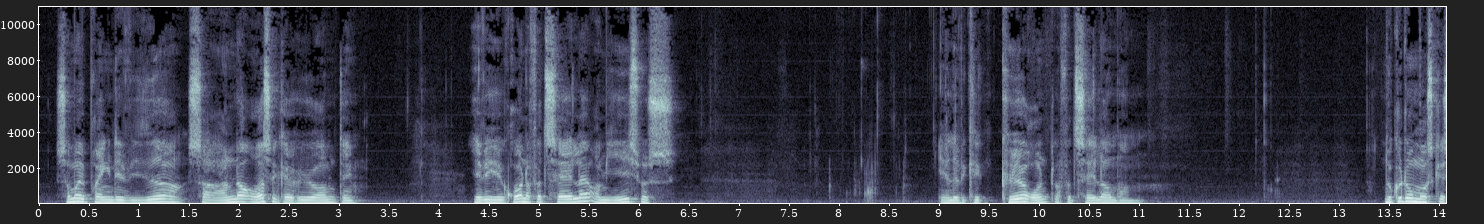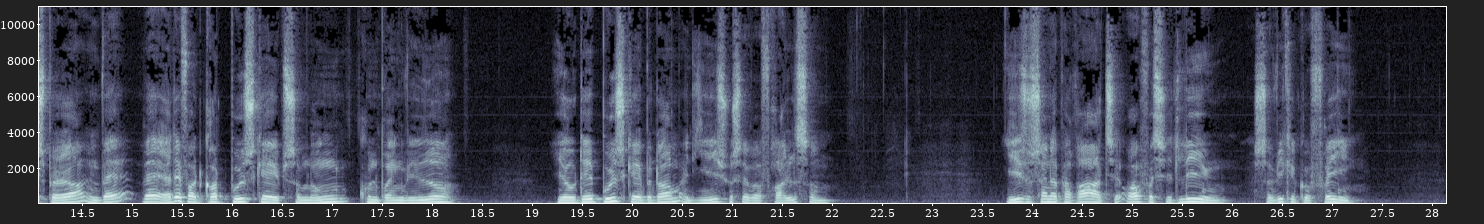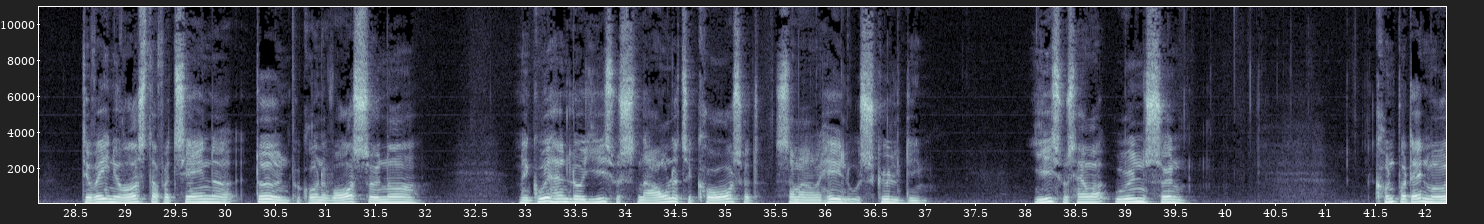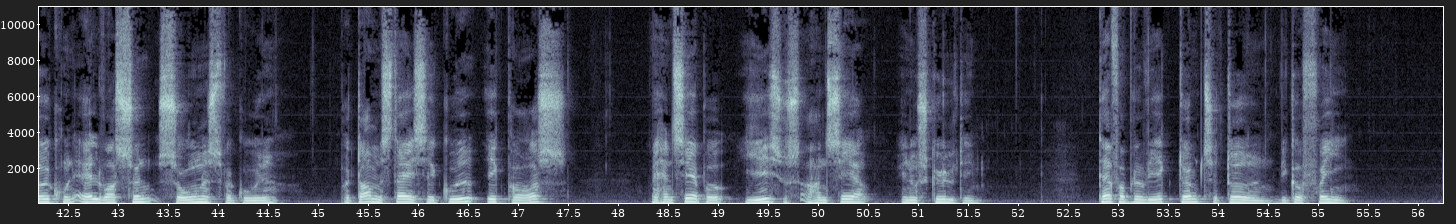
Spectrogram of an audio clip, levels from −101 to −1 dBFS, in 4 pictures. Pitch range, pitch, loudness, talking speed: 135-160 Hz, 150 Hz, -19 LUFS, 150 wpm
